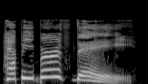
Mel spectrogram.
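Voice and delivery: loud, high, drawn-out birthday cheer; family shout. Acted. Whole family shouting birthday wishes at the girl, loud. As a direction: cheer it slowly to surprise her. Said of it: "The whole family shouts".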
